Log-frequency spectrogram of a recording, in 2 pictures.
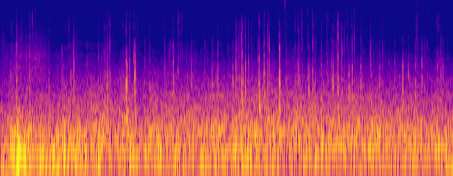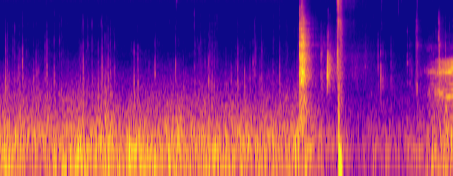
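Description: Gunshots crack out at an outdoor shooting range during a final group of rounds, a dense run of sharp reports through most of the clip, with two loud, distinct shots standing out near the end before it trails off.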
